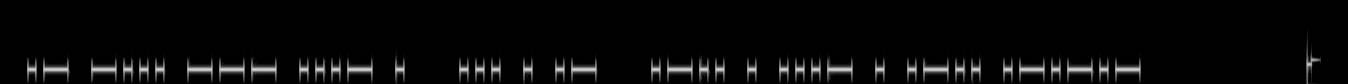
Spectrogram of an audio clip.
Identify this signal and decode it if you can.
Morse code, heard as a keyed tone, about 15 wpm, 700 Hz. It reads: ABOVE SEA LEVEL.
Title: Sentences from Top 1000 Words - Review Part 4 - 15wpm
